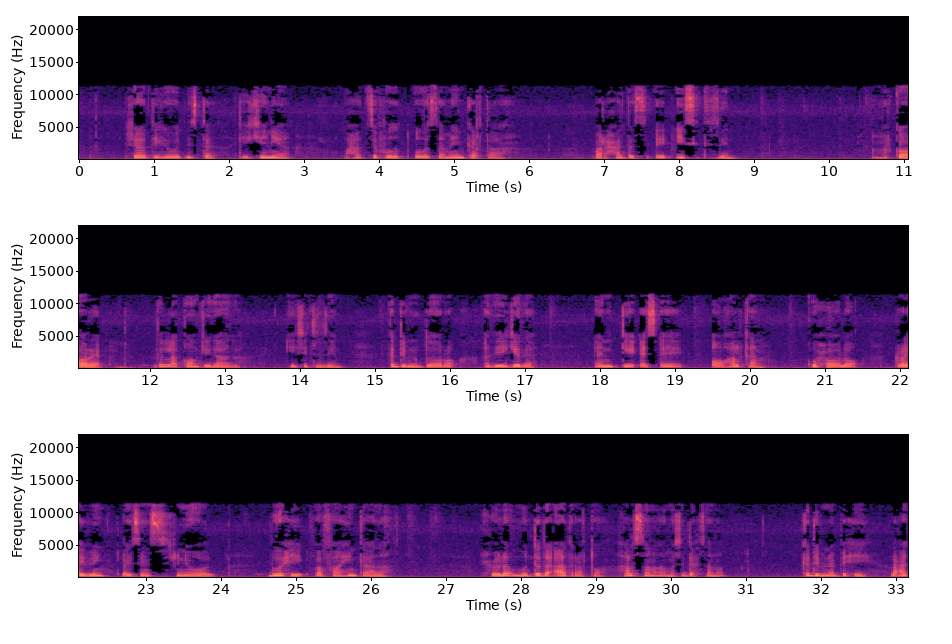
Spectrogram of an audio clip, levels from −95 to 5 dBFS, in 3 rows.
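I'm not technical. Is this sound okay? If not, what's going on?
No, not quite. Throughout the speech nothing comes through above about 11.5 kHz, so it sounds dull. That's likely a case of low-bitrate audio saved at a high bitrate: a small, squeezed file re-saved as a bigger one, which can't bring back what was lost.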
